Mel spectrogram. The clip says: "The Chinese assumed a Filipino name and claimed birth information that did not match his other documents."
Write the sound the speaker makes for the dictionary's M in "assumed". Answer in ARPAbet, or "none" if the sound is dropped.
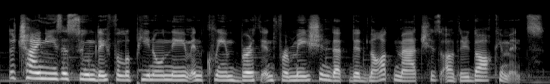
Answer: M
